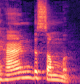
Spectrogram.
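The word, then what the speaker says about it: handsome: ಒಂದು ಎಕ್ಸ್ಟ್ರಾ ಅಕ್ಷರ ಹೇಳ್ತೀರಾ ಹಾಗೆ ಹ್ಯಾಂಡ್ಸಮ್ ಹ್ಯಾಂಡ್ಸಮ್ ಅಂತ ಹೇಳೋದರ ಬದಲು ಹ್ಯಾಂಡ್ಸಮ್ ಡಿ ಇಸ್ ನಾಟ್ not necessary ಹ್ಯಾಂಡ್ಸಮ್ hedge hedge sandwich sandwich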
